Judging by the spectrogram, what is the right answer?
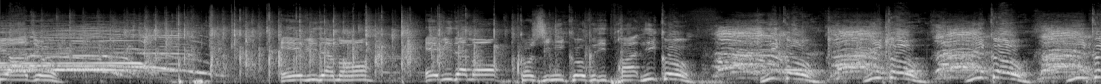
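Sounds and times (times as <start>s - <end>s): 
audience clapping: 0.4s - 6.0s
speech: 2.8s - 11.0s.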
